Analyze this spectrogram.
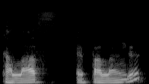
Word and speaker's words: Kalaf Epalanga: My name is Kalaf Epalanga.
